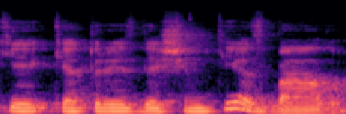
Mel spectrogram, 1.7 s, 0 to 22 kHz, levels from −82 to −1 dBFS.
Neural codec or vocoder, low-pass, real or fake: none; 14.4 kHz; real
